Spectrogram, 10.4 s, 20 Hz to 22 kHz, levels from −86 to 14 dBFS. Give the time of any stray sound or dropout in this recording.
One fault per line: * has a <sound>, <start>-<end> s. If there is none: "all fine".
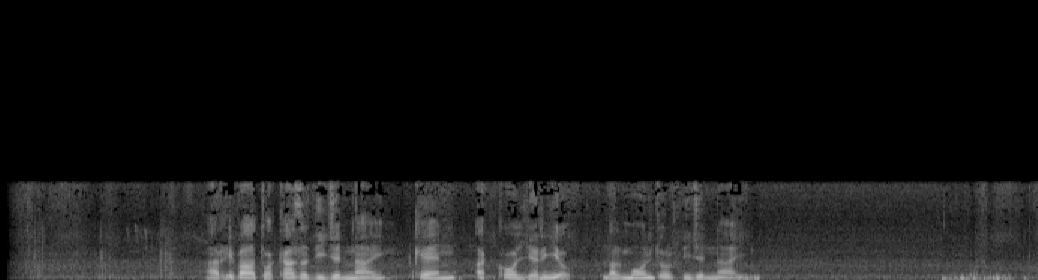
all fine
